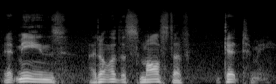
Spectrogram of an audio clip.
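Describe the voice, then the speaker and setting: A man's voice: fairly low pitch, normal speed, a little mellow, a little hiss or hum, natural voice. A man playing a stoic, dismissive police officer who just follows orders, in a naturalistic audio drama. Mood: unbothered.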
